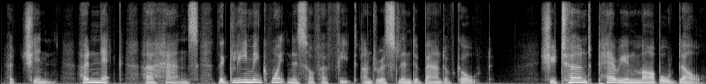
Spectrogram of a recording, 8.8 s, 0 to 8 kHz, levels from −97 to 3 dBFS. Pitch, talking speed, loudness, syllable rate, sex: 155 Hz, 155 wpm, -20 LUFS, 4.5 syllables/s, male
